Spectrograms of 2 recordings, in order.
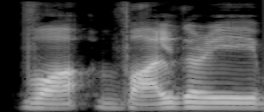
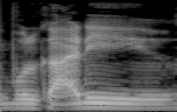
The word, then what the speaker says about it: Bulgari: Y no se llamaba como Vulgary, Bulgari, se escribe como Bulgari, una mamá así.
